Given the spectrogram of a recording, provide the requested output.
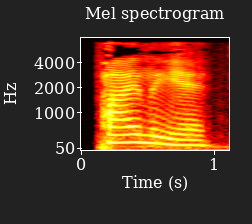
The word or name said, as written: pileate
